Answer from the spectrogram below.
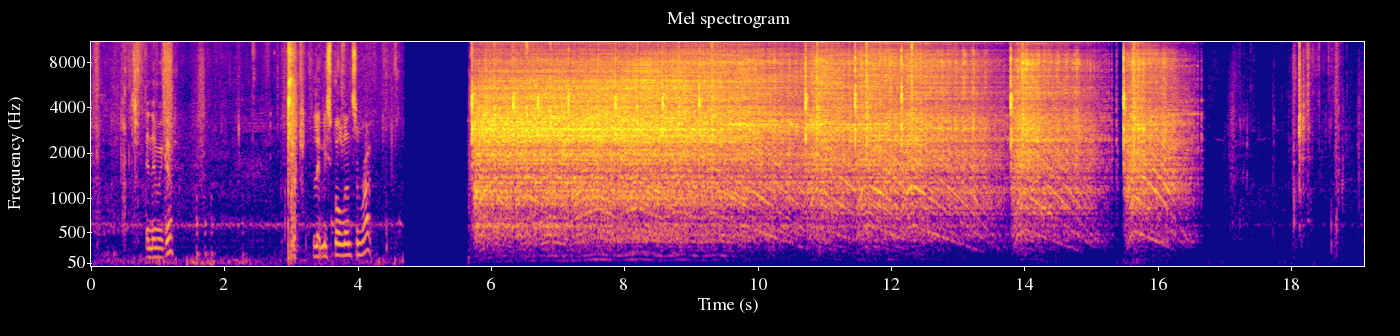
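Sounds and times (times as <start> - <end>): electric winch whirring: 5.7 - 16.7.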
